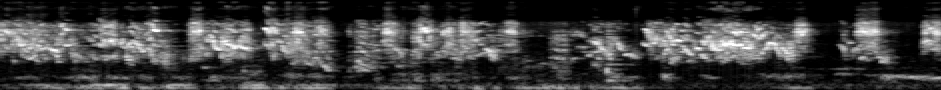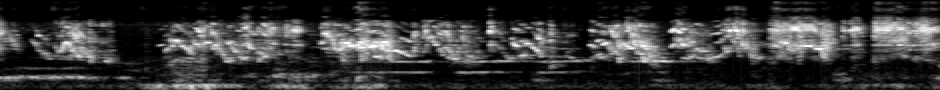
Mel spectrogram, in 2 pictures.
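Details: Budgies chirping almost nonstop, a dense run of high scratchy chatter and squawks, with occasional thin whistled notes and low thumping sounds.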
